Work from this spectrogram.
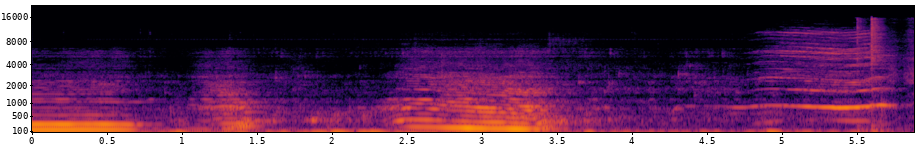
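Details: A solo humpback whale at the Silver Bank, Dominican Republic, recorded on a GoPro in 2015, sings deep, harmonic moans, then upswept groans and a thin rising whistle.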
